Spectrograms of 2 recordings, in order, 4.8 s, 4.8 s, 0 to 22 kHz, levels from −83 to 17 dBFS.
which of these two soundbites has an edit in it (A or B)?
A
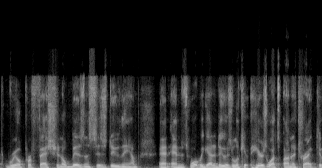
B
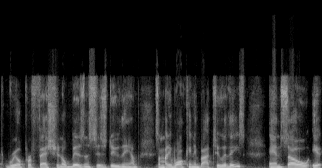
B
